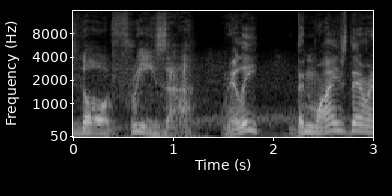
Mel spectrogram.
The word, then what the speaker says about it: Frieza: i in the name frieza it's just that this r i is always pronounced re as opposed to rye another good example of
